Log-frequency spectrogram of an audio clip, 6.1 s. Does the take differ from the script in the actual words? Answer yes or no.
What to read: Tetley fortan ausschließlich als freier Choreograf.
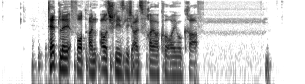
no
